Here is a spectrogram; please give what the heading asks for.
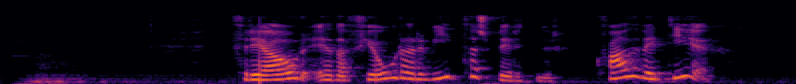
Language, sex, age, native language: Icelandic, female, 50-59, Icelandic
